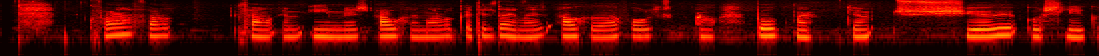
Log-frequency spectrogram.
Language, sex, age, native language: Icelandic, female, 18-19, Icelandic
